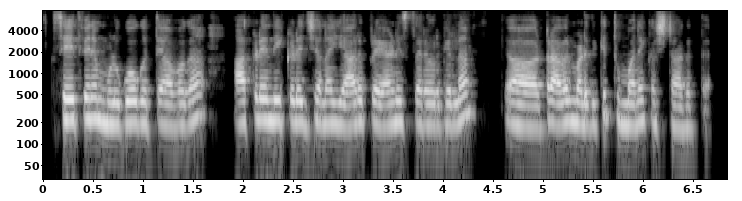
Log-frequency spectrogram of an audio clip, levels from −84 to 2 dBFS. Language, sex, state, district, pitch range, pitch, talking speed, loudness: Kannada, female, Karnataka, Chamarajanagar, 185-210 Hz, 195 Hz, 165 wpm, -17 LUFS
